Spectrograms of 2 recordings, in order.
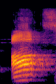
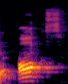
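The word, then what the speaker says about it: ox: तो यहाँ जो है आक्स नहीं आप पढ़ेंगे, ऑक्स पढ़ेंगे। आक्स, ये अ का मात्रा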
